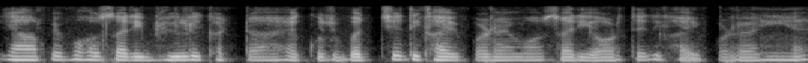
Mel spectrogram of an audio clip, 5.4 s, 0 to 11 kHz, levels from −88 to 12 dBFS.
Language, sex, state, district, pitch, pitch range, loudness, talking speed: Hindi, female, Uttar Pradesh, Lalitpur, 175 Hz, 165-185 Hz, -17 LUFS, 220 wpm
